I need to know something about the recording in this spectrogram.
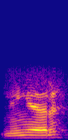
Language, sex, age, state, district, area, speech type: Tamil, male, 18-30, Tamil Nadu, Dharmapuri, rural, conversation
